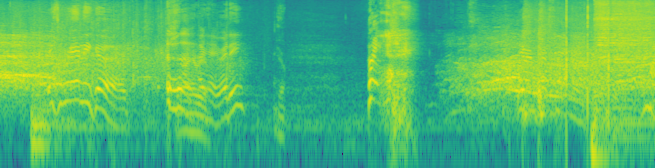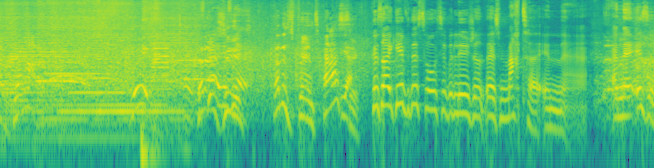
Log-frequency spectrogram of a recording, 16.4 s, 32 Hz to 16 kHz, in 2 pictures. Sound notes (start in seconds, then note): 1.2 coughs; 4.6 sneezes; 5.8 cheers and applause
